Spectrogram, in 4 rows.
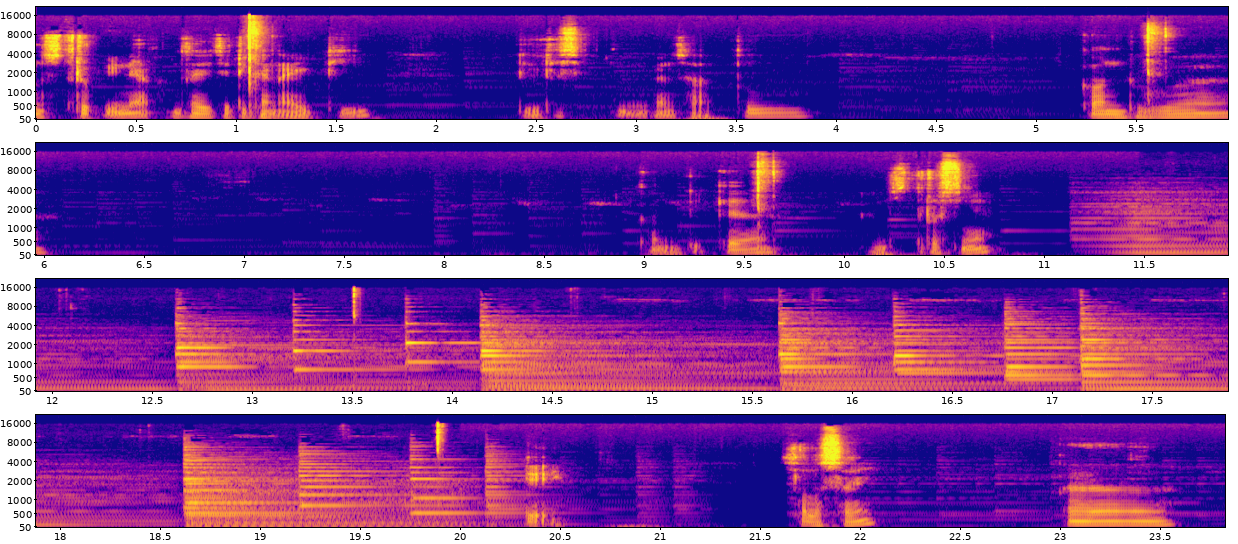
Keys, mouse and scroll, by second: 1.1 Return, 2.8 click, 3.9 ctrl+click, 4.5 ctrl+v, 5.3 2, 5.5 Return, 6.9 click, 7.9 click, 8.8 ctrl+v, 9.3 ctrl+3, 9.6 ctrl+Return, 10.7 click, 11.5 click, 11.8 ctrl+v, 11.8 ctrl+4, 12.1 Return, 12.4 click, 12.7 ctrl+click, 13.1 ctrl+v, 13.5 5, 13.7 Return, 13.9 click, 14.2 click, 14.4 ctrl+v, 14.5 ctrl+6, 15.0 click, 15.5 ctrl+v, 15.7 ctrl+7, 15.9 ctrl+Return, 16.2 click, 16.5 click, 16.7 ctrl+v, 17.0 8, 17.2 Return, 17.5 click, 17.9 click, 18.2 9, 18.8 click, 19.3 click, 19.5 ctrl+v, 19.6 ctrl+1, 19.7 ctrl+0, 20.0 Return, 21.0 ctrl+s, 21.7 ctrl+scroll down 3, 23.0 scroll up 2.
